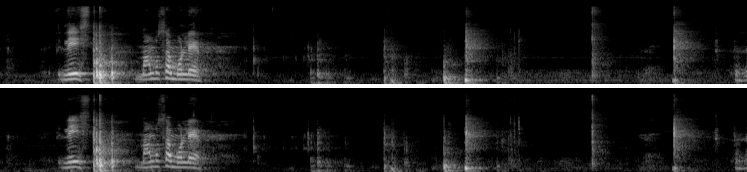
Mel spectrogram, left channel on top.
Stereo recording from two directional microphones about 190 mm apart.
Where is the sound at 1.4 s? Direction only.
60° left (ahead or behind).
